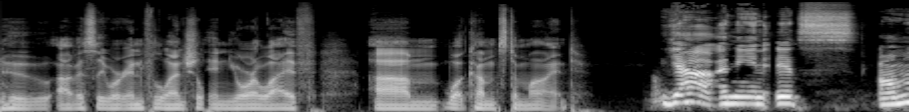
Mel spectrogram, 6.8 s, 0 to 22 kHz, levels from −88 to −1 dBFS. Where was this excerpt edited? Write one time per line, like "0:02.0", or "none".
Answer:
0:01.5
0:05.8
